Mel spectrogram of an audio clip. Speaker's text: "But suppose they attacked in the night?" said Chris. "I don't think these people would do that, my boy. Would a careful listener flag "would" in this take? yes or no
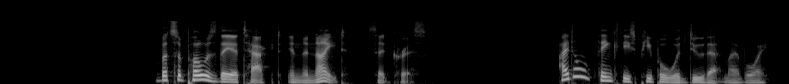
no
